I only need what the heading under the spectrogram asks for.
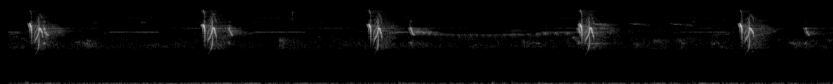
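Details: Sooty tyrannulet (joão-pobre) singing: sharp, high, clipped notes with a quick stuttered burst, repeated about every one and a half to two seconds, with faint thin whistles between phrases.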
